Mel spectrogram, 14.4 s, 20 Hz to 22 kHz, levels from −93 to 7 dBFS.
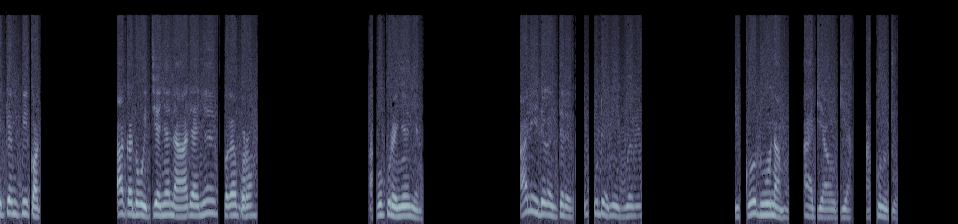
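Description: From start to end, the speech is gritty and grainy. This is likely low bit depth without dither: only about 5 bits, plainly rounded. The error tracks the signal, with noise roughly 20 dB below it. Quiet stretches break up, sputtering or dropping to silence.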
